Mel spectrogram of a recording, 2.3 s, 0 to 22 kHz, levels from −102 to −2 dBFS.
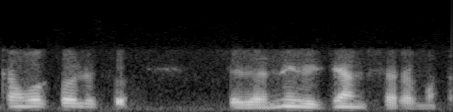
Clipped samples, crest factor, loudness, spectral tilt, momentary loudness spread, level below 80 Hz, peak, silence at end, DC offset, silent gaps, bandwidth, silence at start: under 0.1%; 20 dB; -30 LUFS; -10.5 dB/octave; 8 LU; -74 dBFS; -10 dBFS; 0.1 s; under 0.1%; none; 3.7 kHz; 0.05 s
